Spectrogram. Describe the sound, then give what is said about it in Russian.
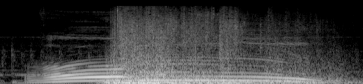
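A rising, sustained droning tone swells into a loud, rumbling explosion burst of a hotel blowing up that holds on a single ringing note, then slowly fades out over a few seconds. “Раздался несильный взрыв, звучащий словно бы на одной всепроникающей ноте.”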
